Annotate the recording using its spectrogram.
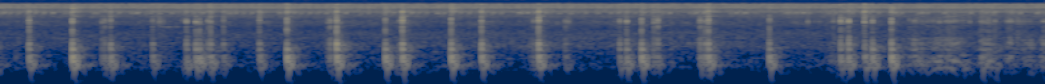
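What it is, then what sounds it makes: Cloth-covered hardcover book. Fingertips and short nails of both hands tap and knock rapidly on the front cover of a closed, thick, solid hardcover book with a dark blue cloth cover resting on a wooden table. The result is a quiet, uneven patter of soft, dry, muffled knocks with a low-mid body and almost no ring, bunched in quick clusters with brief pauses between them.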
